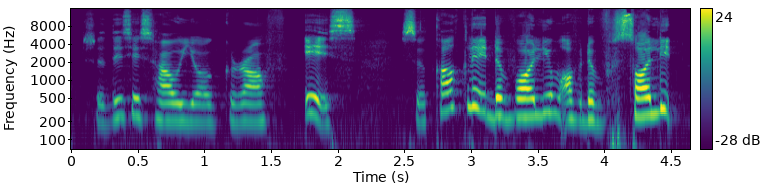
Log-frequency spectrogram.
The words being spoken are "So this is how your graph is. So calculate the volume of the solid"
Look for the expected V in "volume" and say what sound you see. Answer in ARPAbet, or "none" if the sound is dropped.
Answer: V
